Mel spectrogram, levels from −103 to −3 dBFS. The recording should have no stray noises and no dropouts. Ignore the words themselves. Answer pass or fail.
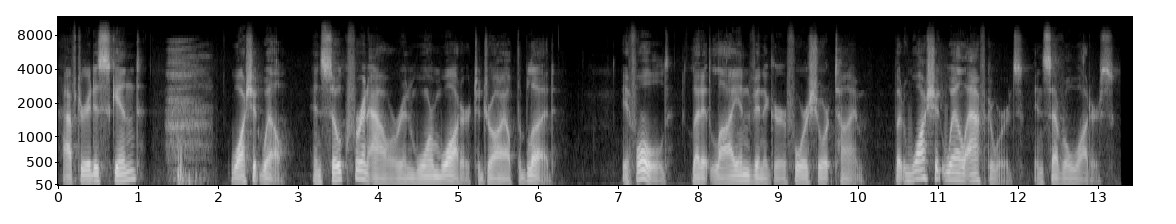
fail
